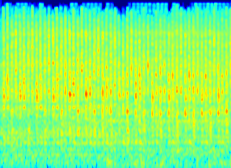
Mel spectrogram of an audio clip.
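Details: Corsa C at idle after a new timing chain kit, which doesn't seem to have made a difference: fast, steady, evenly spaced sharp ticking knock from the back of the engine; top-end and chain noise gone, source not pinned down.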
